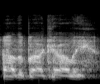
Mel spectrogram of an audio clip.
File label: back alley, radio; SAS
